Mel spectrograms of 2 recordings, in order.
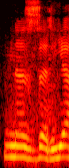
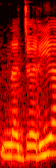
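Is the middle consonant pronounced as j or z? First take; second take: z; j. First: The middle consonant is a z sound. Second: The middle consonant is a plain j sound. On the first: The speaker calls it right. "ये नज़रिया है" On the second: The speaker calls it wrong. "ये नजरिया नहीं है"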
